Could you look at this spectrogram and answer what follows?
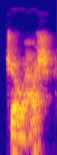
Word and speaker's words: Joash: And both of them also have it pronounced either Jehoash or Joash.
